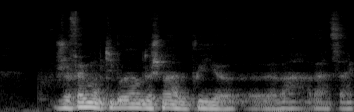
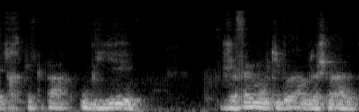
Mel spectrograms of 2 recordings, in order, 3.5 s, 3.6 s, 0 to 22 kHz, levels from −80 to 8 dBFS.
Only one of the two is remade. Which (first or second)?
second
